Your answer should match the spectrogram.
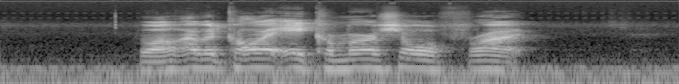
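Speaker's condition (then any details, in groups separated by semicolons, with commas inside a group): Multiple sclerosis; affects fingers; sometimes hard to breathe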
